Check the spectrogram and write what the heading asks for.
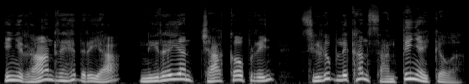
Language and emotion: Santali, happy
